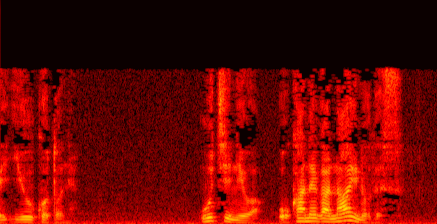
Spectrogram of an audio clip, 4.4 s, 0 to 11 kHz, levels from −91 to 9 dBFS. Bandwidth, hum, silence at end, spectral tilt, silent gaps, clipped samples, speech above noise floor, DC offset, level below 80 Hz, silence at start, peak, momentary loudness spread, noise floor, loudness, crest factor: 8 kHz; none; 0.1 s; -4 dB/octave; none; under 0.1%; 23 dB; under 0.1%; -56 dBFS; 0 s; -8 dBFS; 13 LU; -53 dBFS; -29 LUFS; 24 dB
